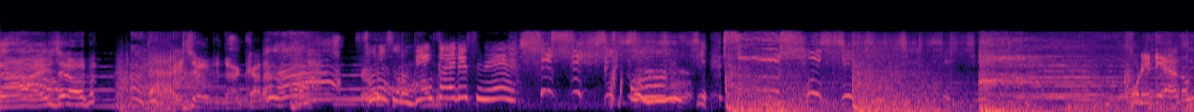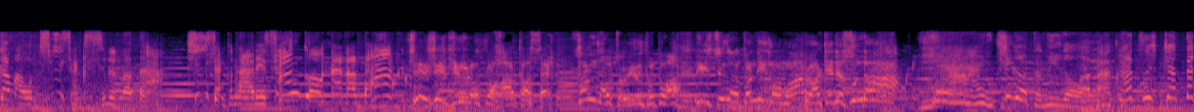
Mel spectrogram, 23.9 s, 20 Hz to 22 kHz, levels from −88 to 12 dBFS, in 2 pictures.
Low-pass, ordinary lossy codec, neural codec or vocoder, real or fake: none; none; codec, 16 kHz, 4 kbps, X-Codec, HuBERT features, trained on general audio; fake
